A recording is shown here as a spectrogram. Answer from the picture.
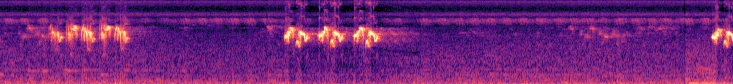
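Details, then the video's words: Sooty-headed bulbul song used to lure wild bulbuls: repeated bubbly phrases of three quick warbled bursts, sung in groups with pauses of a second or more between, plus one short closing phrase; low steady hum behind. "SUARA BURUNG KUTILANG GACOR. AMPUH MEMANGGIL KUTILANG LIAR.."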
